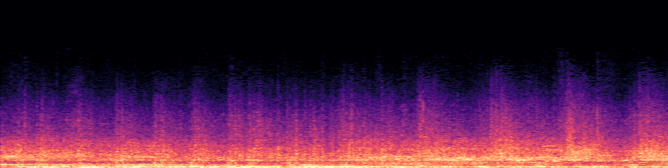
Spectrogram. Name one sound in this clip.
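A large crowd of fans sings and chants loudly in an open stadium.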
